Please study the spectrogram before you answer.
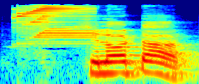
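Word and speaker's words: slaughter: स्लॉटर, स्लॉटर शब्द में ए यू के बाद जी एच आया है, इसलिए जी एच साइलेंट रहेगा, इसलिए इसे स्लॉटर पढ़ा जाता है।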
